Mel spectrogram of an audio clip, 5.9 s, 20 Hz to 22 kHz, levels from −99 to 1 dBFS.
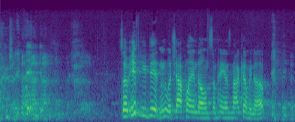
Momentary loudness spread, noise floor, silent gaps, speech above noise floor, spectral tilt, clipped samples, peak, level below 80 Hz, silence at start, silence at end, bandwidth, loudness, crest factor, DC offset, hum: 22 LU; -58 dBFS; none; 29 dB; -5 dB/octave; under 0.1%; -10 dBFS; -76 dBFS; 0 s; 0 s; 14.5 kHz; -28 LUFS; 18 dB; under 0.1%; none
